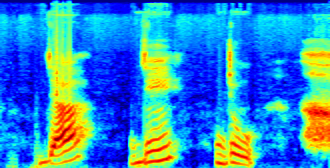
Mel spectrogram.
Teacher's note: جیم میں زبان کا درمیان والا حصہ اس کے مقابل اوپر تالو کے درمیانی حصے سے لگے جیم ادا ہوگا۔ اگر آپ وسط زبان کو اوپر تالو کے درمیان سے نہیں لگائیں گے تو جیم صحیح ادا نہیں ہوگا۔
